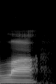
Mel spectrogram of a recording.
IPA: la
